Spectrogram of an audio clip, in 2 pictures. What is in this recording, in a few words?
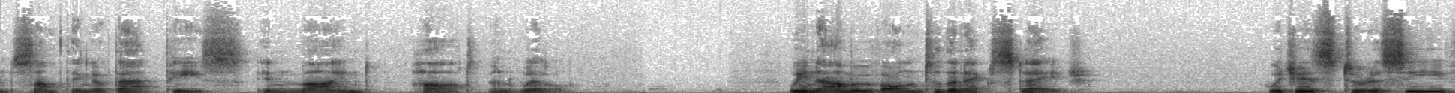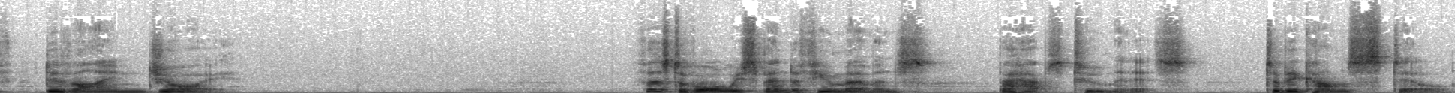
Short relaxation exercise; divine joy; into God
